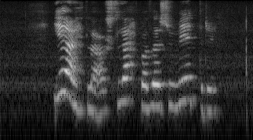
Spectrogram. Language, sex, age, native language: Icelandic, male, 13, Icelandic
